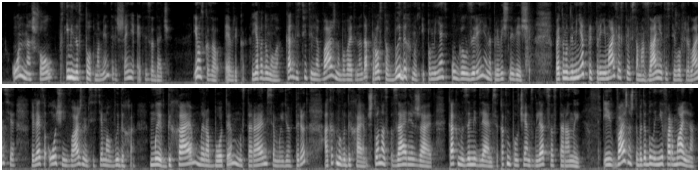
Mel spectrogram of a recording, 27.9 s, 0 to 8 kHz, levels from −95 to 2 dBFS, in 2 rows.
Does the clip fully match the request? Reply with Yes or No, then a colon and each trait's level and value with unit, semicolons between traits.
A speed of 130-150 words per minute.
No: fast, 160 wpm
